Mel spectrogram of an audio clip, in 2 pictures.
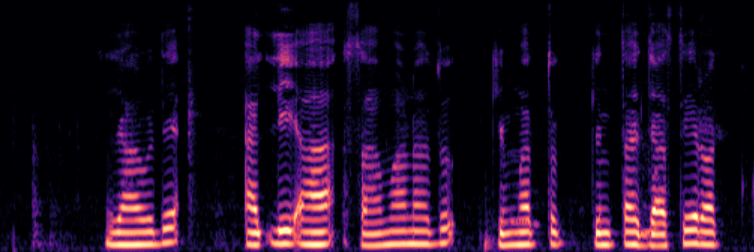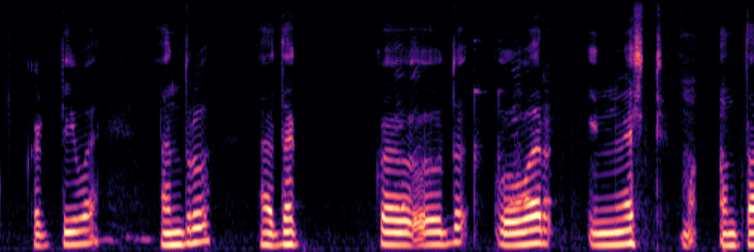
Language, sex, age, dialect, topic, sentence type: Kannada, male, 18-24, Northeastern, banking, statement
